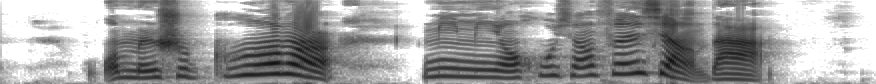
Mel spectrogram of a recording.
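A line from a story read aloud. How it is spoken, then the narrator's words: Excited, pleading. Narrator (Chinese): 胡小图像打了兴奋剂一样活蹦乱跳，不停的哀求道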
